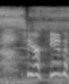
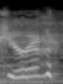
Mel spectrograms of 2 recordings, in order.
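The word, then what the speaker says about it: Ciarán: We've been saying that the ass butthole white that is Syrian Hines. Sorry. His name is actually pronounced Kieran.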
